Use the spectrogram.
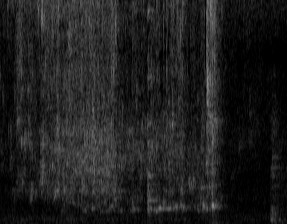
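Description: Beef broth and au jus mix pour from a container into a crock pot, giving a loose, splashing liquid stream with dripping that swells and trails off over a few seconds, close and fairly quiet.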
